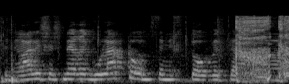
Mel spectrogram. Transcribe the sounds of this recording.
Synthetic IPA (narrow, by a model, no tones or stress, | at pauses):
zeniʁaliʃeʃne̞jʁeɡulat̪o̞ʁinsimliχt̪o̞veta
